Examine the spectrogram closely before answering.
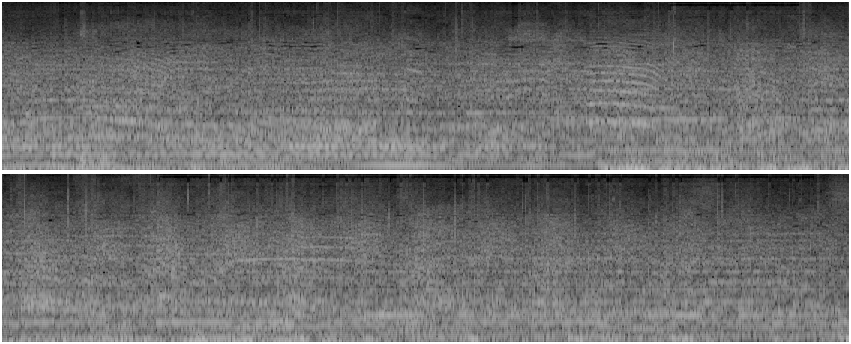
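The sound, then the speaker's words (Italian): Stadium crowd chanting at a football match, a loud, sustained massed chant of many voices that carries on without pause, with its tune changing partway through. “Il pubblico sembra inneggiare Avetic, no?”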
